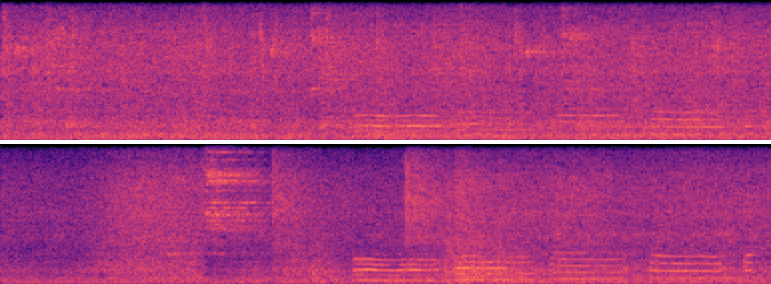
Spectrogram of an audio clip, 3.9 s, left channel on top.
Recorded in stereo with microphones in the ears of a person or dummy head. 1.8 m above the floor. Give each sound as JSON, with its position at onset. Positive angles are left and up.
{"t": 1.8, "sound": "singing", "side_deg": -45, "distance_m": 1.1}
